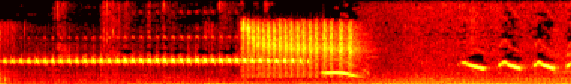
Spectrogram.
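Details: Common iora lure call, used to attract birds: a steady trill of rapidly repeated notes lasting about two seconds, then a harsh noisy burst with a falling whistle, followed by three short up-and-down whistled notes.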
